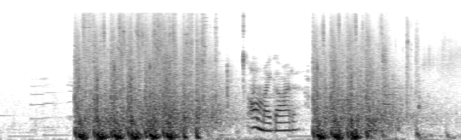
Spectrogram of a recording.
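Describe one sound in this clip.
A gun fires rapid bursts of loud shots.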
